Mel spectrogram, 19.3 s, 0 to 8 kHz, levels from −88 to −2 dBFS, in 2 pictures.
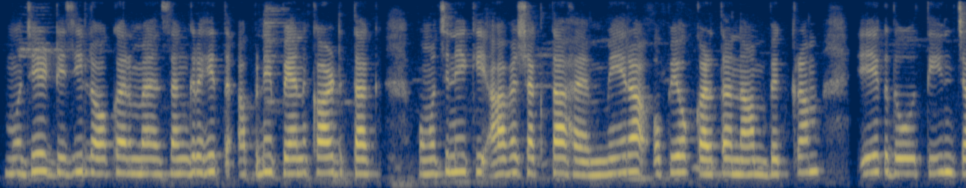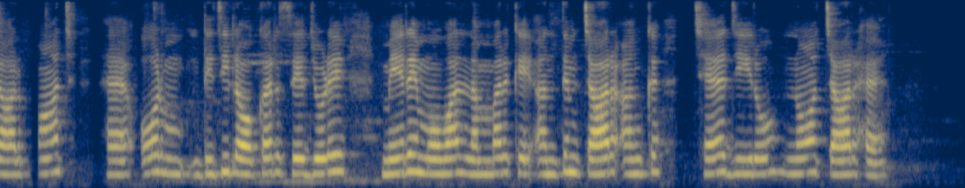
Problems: constant background noise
